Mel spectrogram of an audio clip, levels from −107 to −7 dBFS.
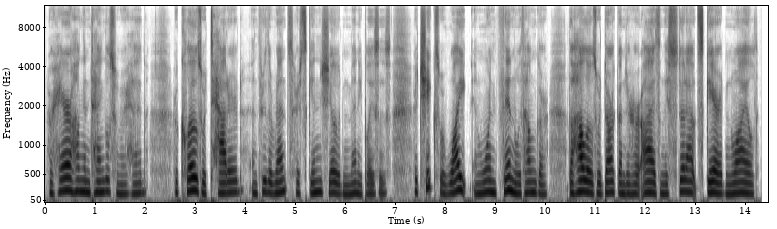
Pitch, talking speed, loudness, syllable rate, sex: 180 Hz, 185 wpm, -19 LUFS, 4.8 syllables/s, female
